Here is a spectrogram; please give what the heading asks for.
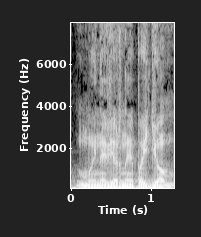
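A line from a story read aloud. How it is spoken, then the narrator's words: Rude mutter. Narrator (Russian): с определенной ноткой грубости буркнула моя супруга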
